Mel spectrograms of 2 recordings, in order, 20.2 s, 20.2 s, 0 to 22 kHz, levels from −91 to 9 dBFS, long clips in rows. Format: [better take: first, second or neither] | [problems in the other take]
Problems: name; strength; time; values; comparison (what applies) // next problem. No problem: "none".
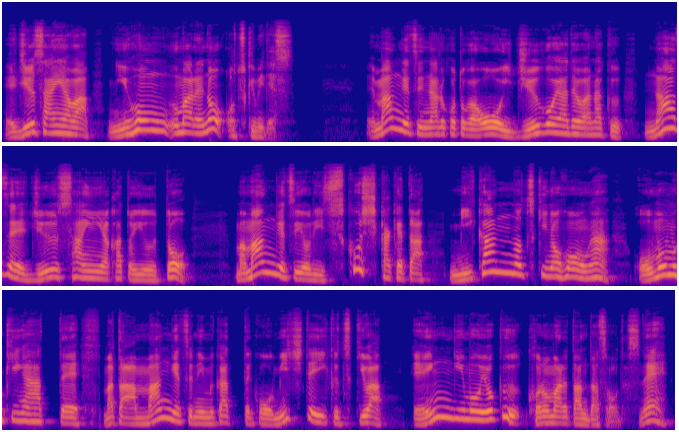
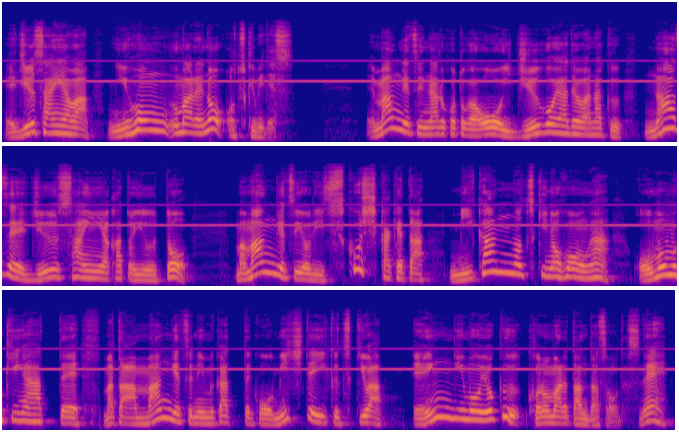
first | high-pitched whine; noticeable; throughout; 2.5 kHz, 15 dB below the speech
